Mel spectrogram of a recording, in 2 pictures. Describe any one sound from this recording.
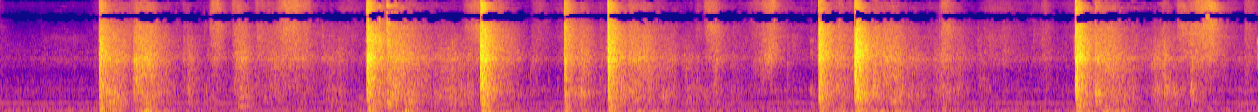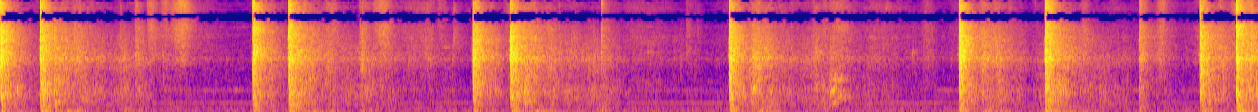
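Gloved punches thud heavily into a punching bag in quick bursts.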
